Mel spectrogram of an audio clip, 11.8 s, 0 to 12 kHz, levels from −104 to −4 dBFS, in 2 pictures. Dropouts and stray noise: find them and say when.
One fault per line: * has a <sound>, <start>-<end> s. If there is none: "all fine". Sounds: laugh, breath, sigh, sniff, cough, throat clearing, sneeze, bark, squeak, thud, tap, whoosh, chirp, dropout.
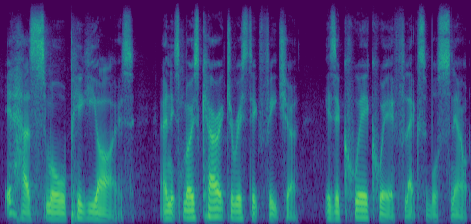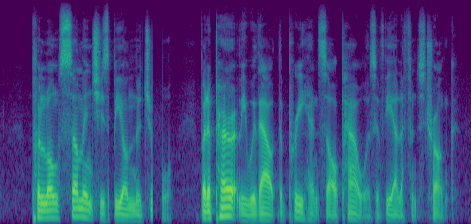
* has a dropout, 7.8-7.9 s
